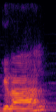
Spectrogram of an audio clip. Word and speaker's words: graal: un caldero de vino la palabra grial pronunciada en francés antiguo graal que es de donde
